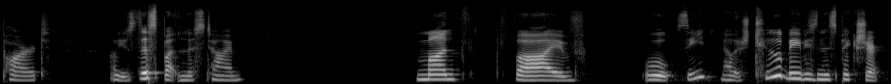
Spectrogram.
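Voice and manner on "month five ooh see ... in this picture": ordinary talk, nothing marked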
